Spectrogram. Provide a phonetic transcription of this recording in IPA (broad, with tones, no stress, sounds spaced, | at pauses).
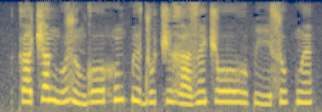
k a˧ t͡ʃ a˦ ŋ u˨˦ z ũ˨ ɡ oː˧ h ũ˦ k͡p ɨ˦˨ d u˧ t͡ʃ ɨ˧ ɣ a˨ z ɛ̃˦ t͡ʃ oː˦ ɣ u˧ p iː˨ s u˦ kʷ ɛ̃˦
